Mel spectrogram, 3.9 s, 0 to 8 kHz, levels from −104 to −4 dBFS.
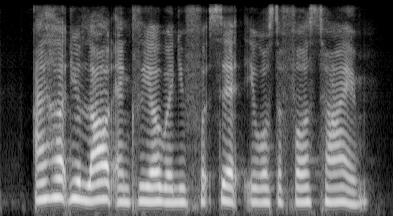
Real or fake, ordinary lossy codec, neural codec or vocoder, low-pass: fake; none; codec, 16 kHz, 16 kbps, FreqCodec, smaller model; 7.2 kHz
